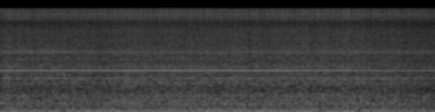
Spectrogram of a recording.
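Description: Tour helicopter in flight heard from inside the cabin: a steady, loud low drone of rotor and engine with a thin steady whine above it, starting to fade at the very end.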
